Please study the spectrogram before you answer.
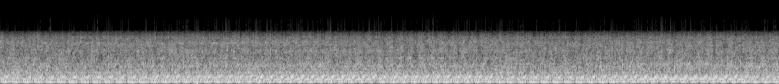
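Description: Lumpy, stumbling idle with an uneven beat several times a second; it's missing on a cylinder or two from failing injectors or clips.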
